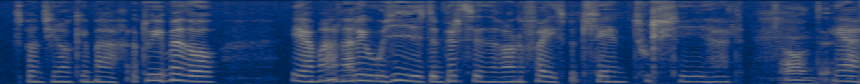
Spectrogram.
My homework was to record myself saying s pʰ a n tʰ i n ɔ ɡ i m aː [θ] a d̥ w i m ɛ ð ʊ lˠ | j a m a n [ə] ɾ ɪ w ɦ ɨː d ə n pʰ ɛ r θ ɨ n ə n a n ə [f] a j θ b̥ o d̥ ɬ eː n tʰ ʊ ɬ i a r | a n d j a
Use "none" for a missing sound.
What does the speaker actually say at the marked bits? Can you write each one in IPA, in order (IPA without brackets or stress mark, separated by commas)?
χ, a, f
